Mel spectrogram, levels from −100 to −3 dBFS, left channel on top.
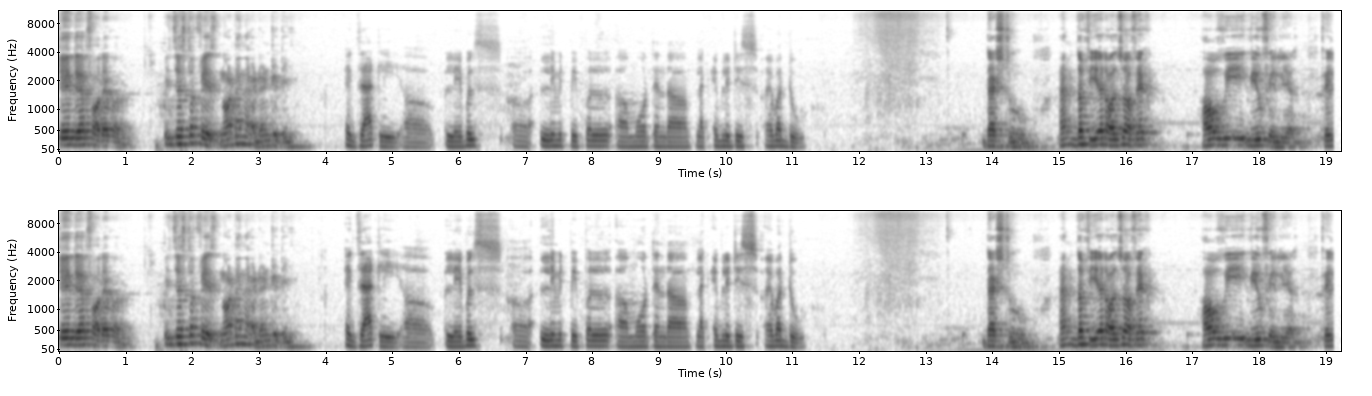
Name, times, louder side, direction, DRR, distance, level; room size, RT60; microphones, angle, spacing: voice 1, 0.0-1.1 1.6-3.7 12.4-12.6 13.9-14.7 15.0-16.5 17.2-19.1, equal, ahead, 0.6 m, -30 dB
voice 2, 4.3-11.2, right 2 dB, 85° right, 3.3 m, -37 dB
head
